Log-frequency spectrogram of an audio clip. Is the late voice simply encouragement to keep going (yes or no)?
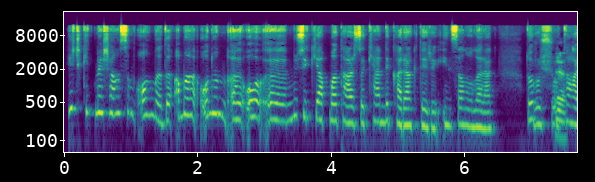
yes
